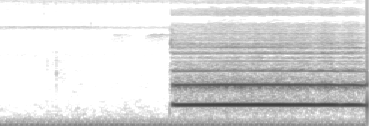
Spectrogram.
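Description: After about a second of faint low hum, a wooden Native American-style flute begins one long, steady held note.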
